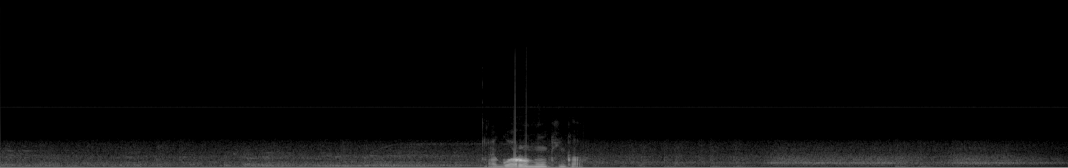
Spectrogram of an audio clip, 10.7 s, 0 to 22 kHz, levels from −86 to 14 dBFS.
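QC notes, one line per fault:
No technical faults are audible in the audio; the signal stays steady and continuous, with nothing that needs flagging.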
